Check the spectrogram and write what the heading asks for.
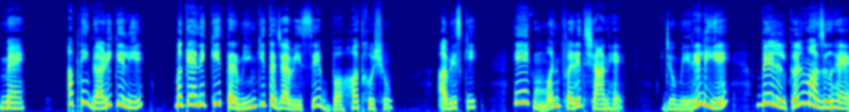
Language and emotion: Urdu, happy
